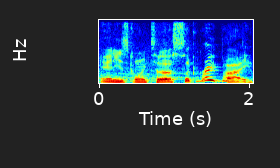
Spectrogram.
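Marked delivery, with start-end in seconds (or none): 1.0-2.1 voice cracking partway through. Commentating a race as one car slips past another, voice cracking. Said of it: "excuse the voice crack".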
